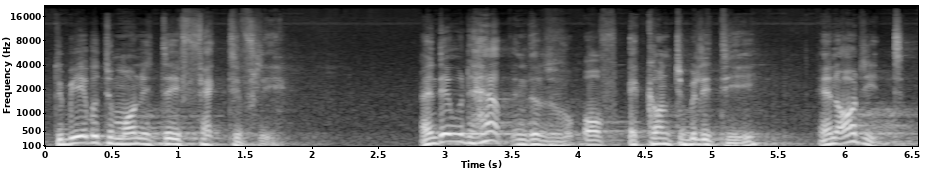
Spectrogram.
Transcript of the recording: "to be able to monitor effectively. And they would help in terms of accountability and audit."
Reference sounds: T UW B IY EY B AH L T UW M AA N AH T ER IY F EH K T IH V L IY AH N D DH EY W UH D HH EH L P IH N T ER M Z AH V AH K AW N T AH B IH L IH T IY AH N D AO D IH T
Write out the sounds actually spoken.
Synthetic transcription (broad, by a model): T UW B IY EY B AH L T UW M AA N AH T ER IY F EH K T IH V L IY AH N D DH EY W UH D HH EH L P IH N T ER M S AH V AH K AW N T AH B IH L IH T IY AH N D AO D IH T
